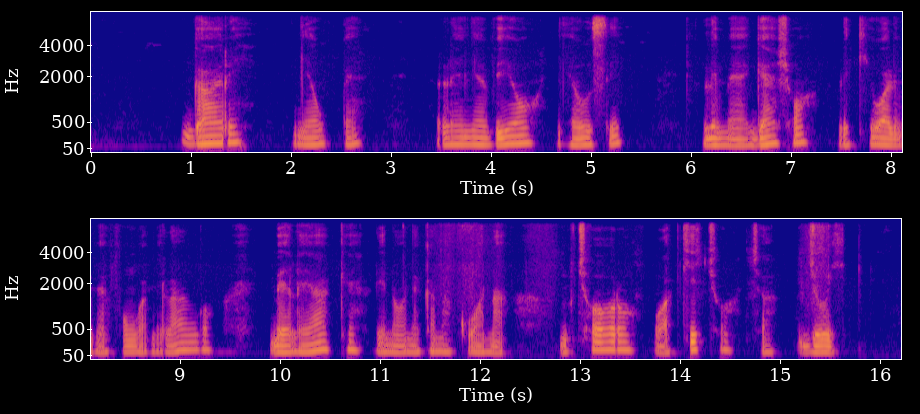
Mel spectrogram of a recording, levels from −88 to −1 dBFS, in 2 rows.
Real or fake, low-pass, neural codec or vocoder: real; 7.2 kHz; none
